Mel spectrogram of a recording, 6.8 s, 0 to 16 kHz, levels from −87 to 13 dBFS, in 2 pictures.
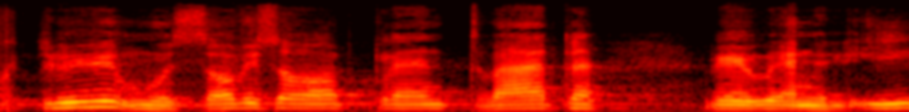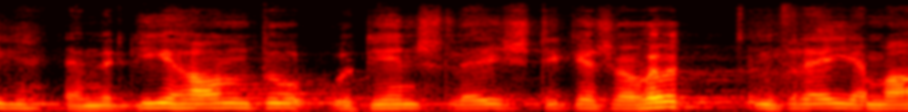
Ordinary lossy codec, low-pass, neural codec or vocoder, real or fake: MP3, 64 kbps; 14.4 kHz; codec, 32 kHz, 1.9 kbps, SNAC; fake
